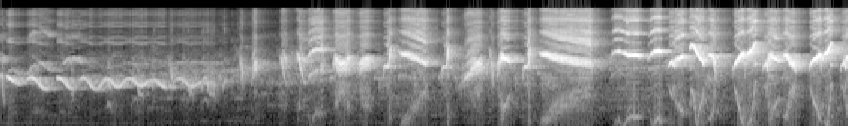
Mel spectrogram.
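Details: Hwamei trained by a northern Vietnamese keeper in free song: opens with a low wavering warble, then loud varied whistles and rapid slurred notes in energetic bursts.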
